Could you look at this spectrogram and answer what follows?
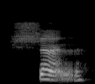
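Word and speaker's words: -tion: With that T-I-O-N, it's shun.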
